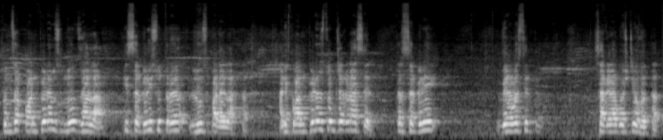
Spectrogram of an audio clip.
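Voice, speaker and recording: Male public speaker with a high voice, jokey and anecdotal, miked from a distance in an echoey hall. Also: moderate pace. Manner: jokey, anecdotal, asks the audience direct questions. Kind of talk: humorous public talk. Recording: echoey hall, distant mic, faint noise.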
